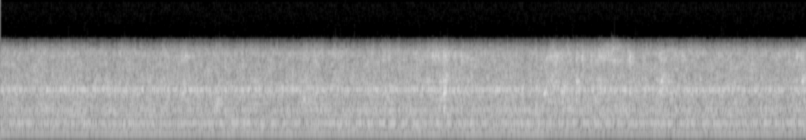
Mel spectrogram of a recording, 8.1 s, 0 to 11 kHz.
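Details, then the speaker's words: Kenmore Oasis top-load washer after an OL-code repair: at 21 minutes left it reaches high spin with a steady low drone and faint whir, no knocking, scraping or banging. "So it sounds like it's spinning. Down to 21 minutes. It's into high spin now. You can probably tell by the shaking of the camera."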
